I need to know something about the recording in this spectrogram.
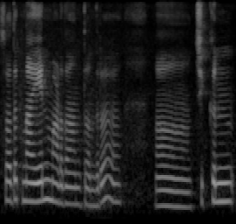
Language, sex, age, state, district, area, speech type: Kannada, female, 60+, Karnataka, Bidar, urban, spontaneous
